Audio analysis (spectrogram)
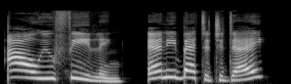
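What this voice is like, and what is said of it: Piercing voice, Cockney-Italian accent. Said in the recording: “in a piercing voice ... Her accent is hard to place, kind of Cockney mixed with Italian.”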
